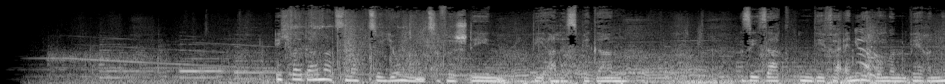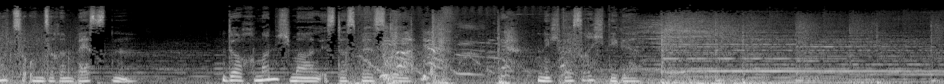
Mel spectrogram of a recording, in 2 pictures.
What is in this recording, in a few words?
German video games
